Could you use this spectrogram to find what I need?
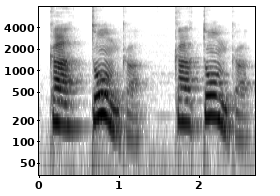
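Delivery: "katomka" with the middle syllable punched, ka-TOM-ka; stress on second O. Shown as a demonstration. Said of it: "stress of the word is on the second O".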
